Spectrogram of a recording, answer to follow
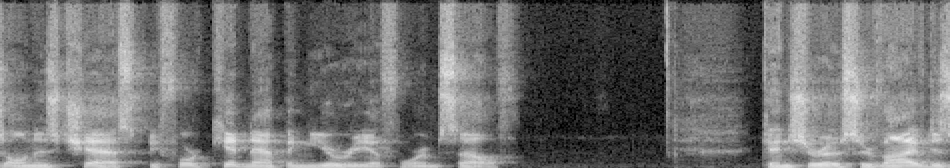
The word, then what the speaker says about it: Yuria: his fiancée Yuria, or Julia as they often call her, but it's according to this, it's supposed to be pronounced Yuria, to find a future for themselves in the post-apocalyptic world.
